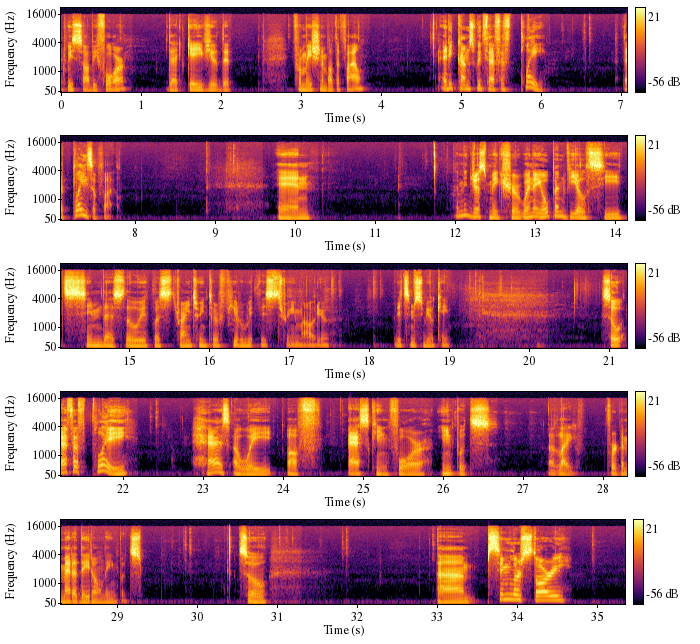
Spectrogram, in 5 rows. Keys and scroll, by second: 6.1 super+c, 31.0 super+c.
